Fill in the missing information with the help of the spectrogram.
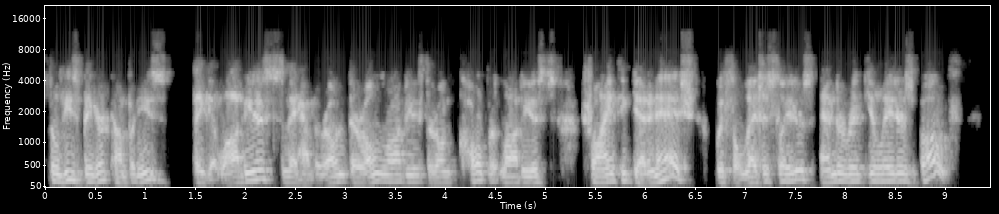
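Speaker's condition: No condition

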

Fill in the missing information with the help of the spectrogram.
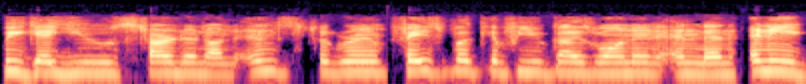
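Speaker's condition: Cerebral palsy; very mild physical disability, slight tremors during the day

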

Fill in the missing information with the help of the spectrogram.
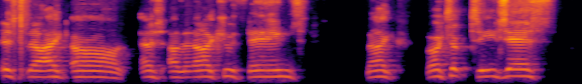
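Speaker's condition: Down syndrome

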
